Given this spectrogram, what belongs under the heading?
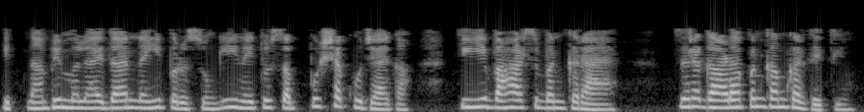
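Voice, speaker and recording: Woman doing a young scheming bahu, high voice, whiny n glib, close dry recording a bit muffled. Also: normal speed, dry recording, close to an everyday voice. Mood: sly. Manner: complaining, glib. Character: young daughter-in-law, sly, grumbling, quick-witted schemer.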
